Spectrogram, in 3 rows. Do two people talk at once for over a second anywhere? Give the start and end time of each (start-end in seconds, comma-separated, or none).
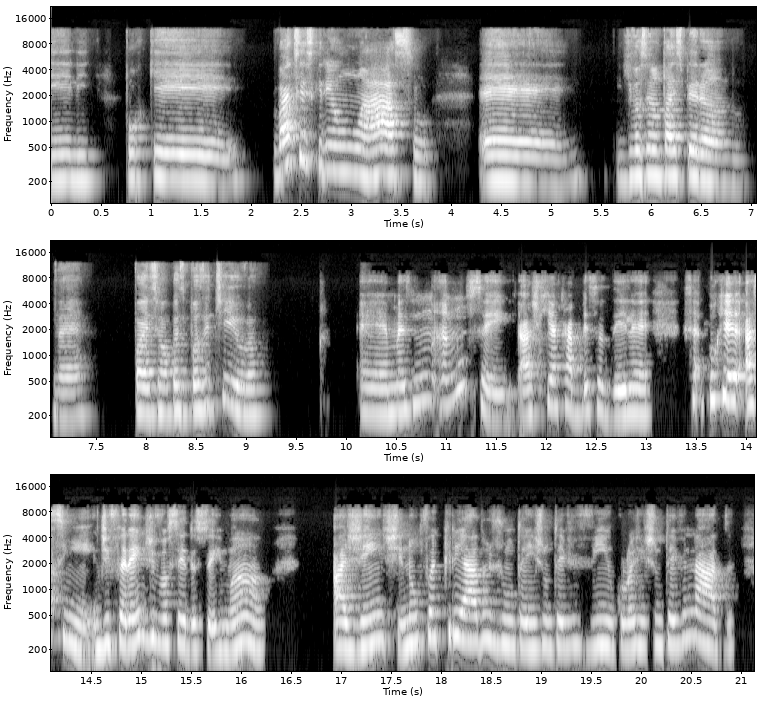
none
